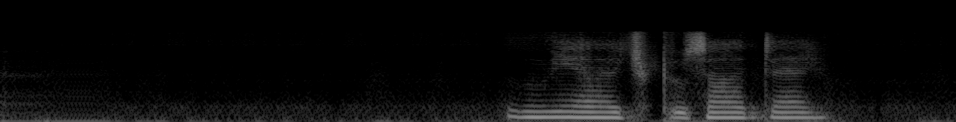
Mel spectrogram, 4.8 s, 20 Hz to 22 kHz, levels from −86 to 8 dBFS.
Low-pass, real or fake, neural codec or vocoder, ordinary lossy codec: none; fake; codec, 16 kHz, 0.5 kbps, FreqCodec, larger model; none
